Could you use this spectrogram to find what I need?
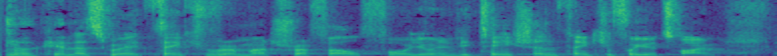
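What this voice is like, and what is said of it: French-accented English. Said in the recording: “sorry for my French English ... my accent”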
